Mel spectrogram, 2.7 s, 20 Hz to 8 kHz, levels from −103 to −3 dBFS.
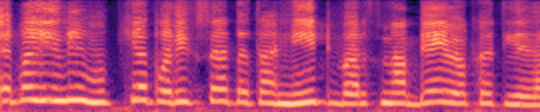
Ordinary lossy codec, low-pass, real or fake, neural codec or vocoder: none; none; fake; codec, 16 kHz, 1 kbps, FreqCodec, larger model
